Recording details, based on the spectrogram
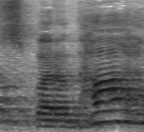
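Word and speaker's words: स्पर्धाः: That rev comes before dha. Only this much you should remember.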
